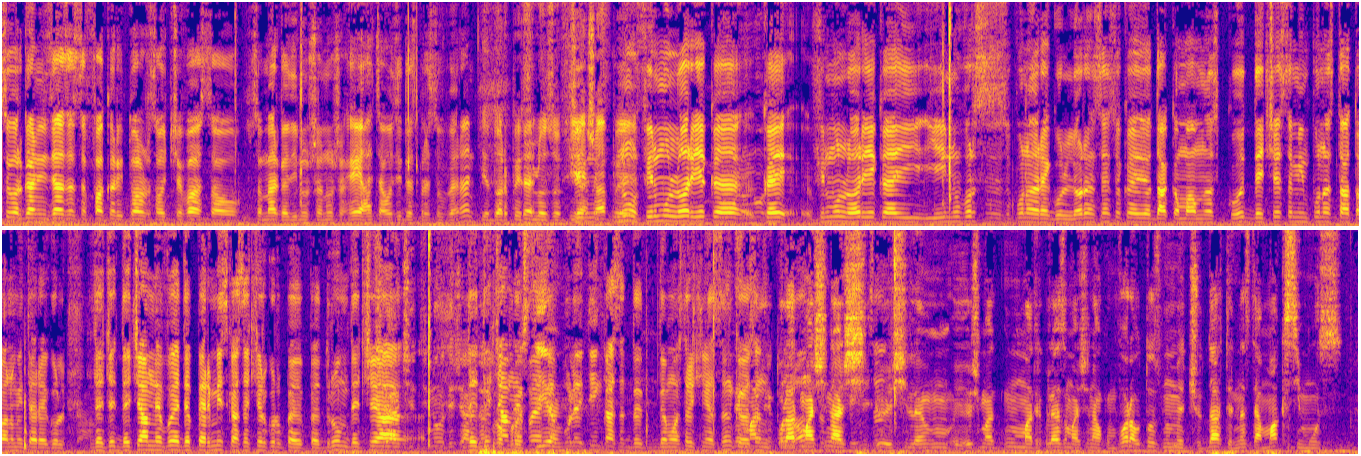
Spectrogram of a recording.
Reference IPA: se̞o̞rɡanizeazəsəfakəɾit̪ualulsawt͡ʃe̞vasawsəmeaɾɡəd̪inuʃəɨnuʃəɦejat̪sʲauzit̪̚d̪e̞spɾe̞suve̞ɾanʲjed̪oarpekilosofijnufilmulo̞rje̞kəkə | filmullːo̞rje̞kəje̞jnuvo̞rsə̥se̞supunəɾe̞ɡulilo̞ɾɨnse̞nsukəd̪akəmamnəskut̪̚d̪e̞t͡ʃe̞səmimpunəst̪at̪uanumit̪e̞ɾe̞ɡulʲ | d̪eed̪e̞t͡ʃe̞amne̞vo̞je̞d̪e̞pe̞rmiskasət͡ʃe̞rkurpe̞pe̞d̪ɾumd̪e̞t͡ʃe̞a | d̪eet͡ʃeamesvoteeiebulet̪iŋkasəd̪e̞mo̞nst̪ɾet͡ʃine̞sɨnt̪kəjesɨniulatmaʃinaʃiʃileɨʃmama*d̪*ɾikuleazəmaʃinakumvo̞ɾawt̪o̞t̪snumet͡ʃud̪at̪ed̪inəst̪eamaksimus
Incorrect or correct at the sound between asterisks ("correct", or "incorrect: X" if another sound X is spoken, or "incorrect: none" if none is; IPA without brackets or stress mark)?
incorrect: t̪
